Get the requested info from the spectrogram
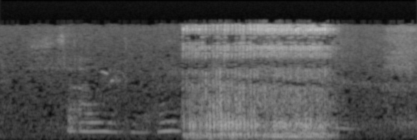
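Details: Sleeping female dog snoring, said to snore often: a brief voice, then one long, loud, rumbling breath.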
